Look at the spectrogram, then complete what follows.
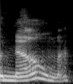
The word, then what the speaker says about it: gnome: Gnome and sign. Good. No would be the N, two-letter N. I said gnome. Oh, gnome.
